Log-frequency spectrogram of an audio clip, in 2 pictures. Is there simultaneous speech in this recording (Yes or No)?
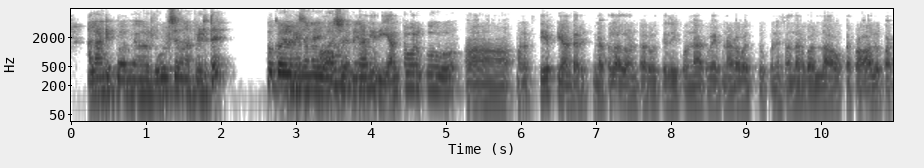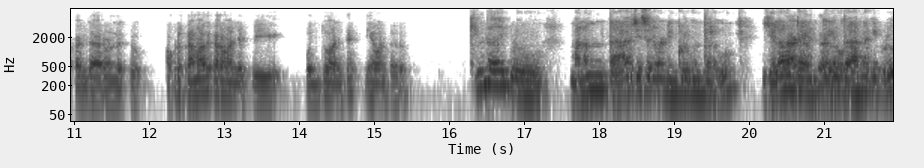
Yes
